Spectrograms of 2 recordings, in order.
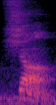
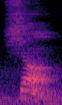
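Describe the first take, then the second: No difference in how they are said.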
